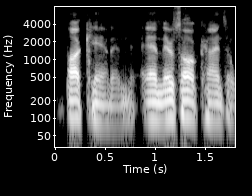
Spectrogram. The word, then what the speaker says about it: Buchanan: Now, everywhere else I lived, Buchanan is pronounced Buchanan, but down in Southwest Virginia, it's pronounced Buckhannon.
